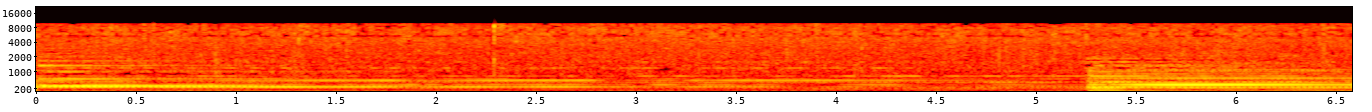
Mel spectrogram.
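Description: Soft instrumental piano chords over a steady bed of rain: one chord sounds at the start and dies away over about five seconds, then a new chord is struck near the end.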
